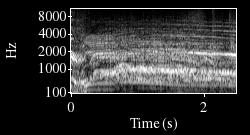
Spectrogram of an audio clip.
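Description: Fishmonger's long, drawn-out shout at the fish stall, one held call that sets off right at the start and sags slightly in pitch as it goes on. It is the fish-throwing call given as a fish is about to be tossed.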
